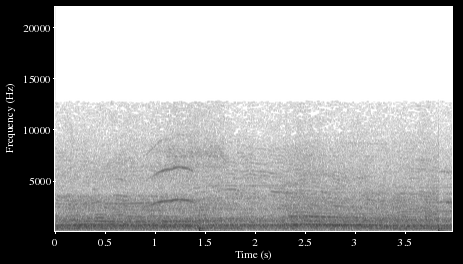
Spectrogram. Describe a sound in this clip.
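A dart thuds into a board.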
